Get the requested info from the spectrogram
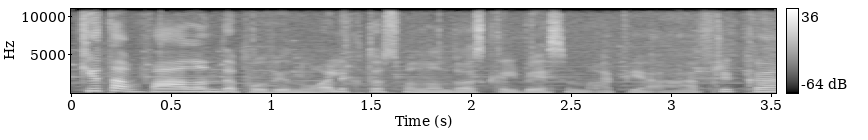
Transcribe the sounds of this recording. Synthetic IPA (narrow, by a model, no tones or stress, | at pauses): kʲɪt̪ɐʋɑːlˠɐnd̪ɐpoːʋʲiɛnuɔlʲɪkt̪oːsʋɐlˠɐnd̪oːskɐlʲbʲeːsʲɪmɐ̰ːpʲiɛʔɑːfʲɾʲɪkɐ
